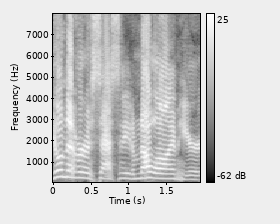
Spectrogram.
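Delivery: very loud, rushed, fast shouting. Narrating a tabletop scene, voicing Lucian Sire leaping from the pantry, yelling. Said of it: "this yelling?".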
